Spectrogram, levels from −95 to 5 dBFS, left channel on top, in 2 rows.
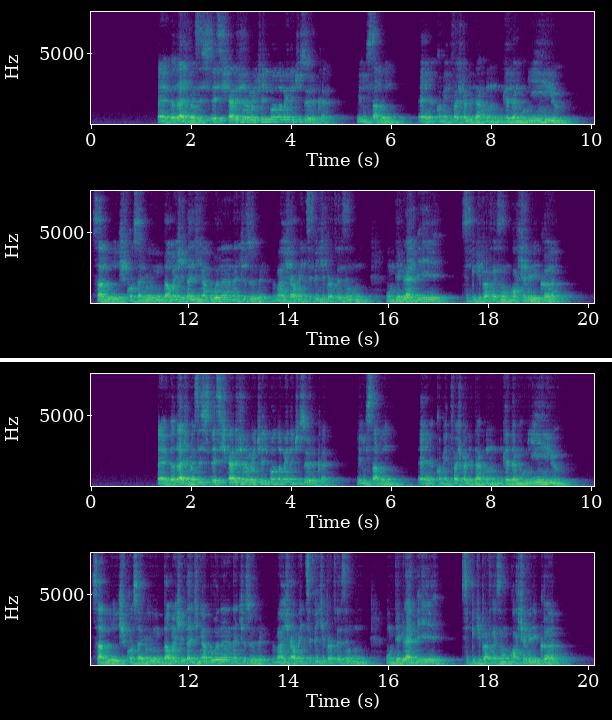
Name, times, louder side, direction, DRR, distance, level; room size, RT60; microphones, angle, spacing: voice 1, 1.3-4.7 5.3-6.1 6.5-9.5 10.1-15.5 16.0-17.0 17.5-19.3, right 1 dB, 90° right, -8 dB, 5.3 m, -23 dB
18.0 x 8.9 x 3.8 m, 0.75 s
head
